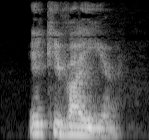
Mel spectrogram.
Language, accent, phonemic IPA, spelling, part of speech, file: French, Canada, /e.ki.vaj/, équivaille, verb, LL-Q150 (fra)-équivaille.wav
- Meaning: first/third-person singular present subjunctive of équivaloir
